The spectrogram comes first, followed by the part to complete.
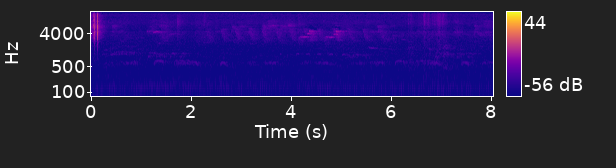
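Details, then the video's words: A brown-chested jungle flycatcher from Bali sings in the loud chattering kretekan keras style, described as a fighter: varied warbled and whistled phrases, from low mellow notes to high sharp ones, after a brief sharp click at the start. "Kretekan keras srdc Bali"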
